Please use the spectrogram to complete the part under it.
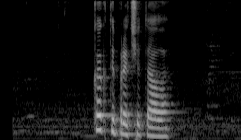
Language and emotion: Russian, neutral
